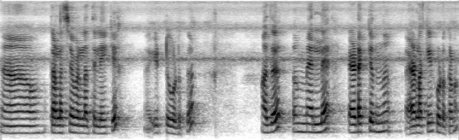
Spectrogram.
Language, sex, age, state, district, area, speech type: Malayalam, female, 60+, Kerala, Kottayam, rural, spontaneous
